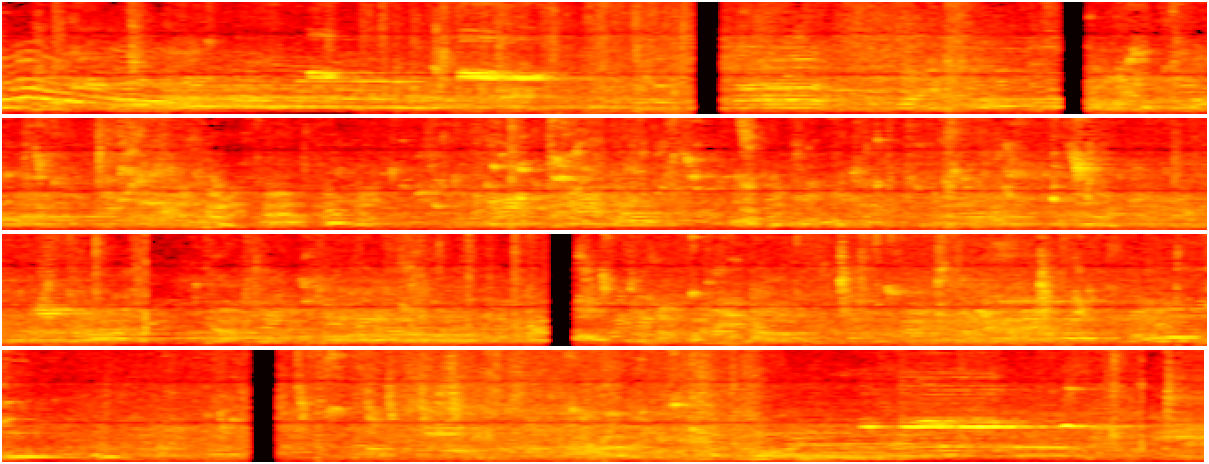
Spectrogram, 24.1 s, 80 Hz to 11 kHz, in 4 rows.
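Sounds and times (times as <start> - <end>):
people shouting: 0.0 - 5.4.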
